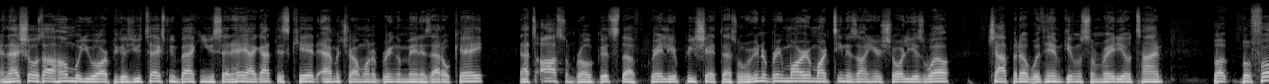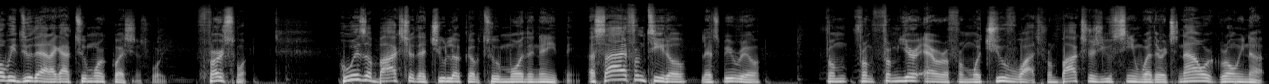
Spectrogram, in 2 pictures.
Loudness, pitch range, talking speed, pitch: -20 LUFS, 120-140 Hz, 260 wpm, 125 Hz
